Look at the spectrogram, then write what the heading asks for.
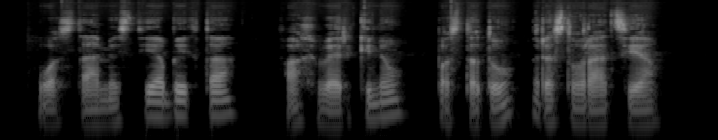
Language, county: Lithuanian, Kaunas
